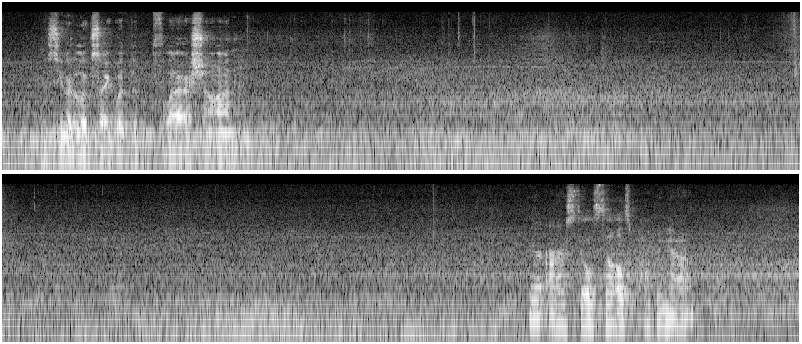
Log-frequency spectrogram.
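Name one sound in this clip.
A man speaks briefly and casually.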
